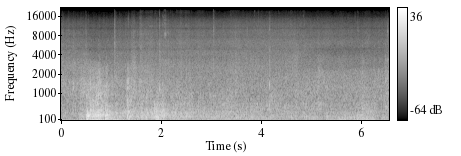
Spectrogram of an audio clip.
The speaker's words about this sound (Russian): Ну не, вроде не град. Ну, слышали? О, грозы. Очень люблю.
